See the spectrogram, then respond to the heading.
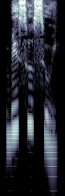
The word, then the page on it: ಬಿಸುಸುಯ್: bisu suy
